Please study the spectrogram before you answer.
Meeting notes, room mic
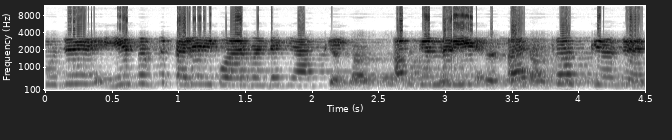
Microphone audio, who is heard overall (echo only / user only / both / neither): both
